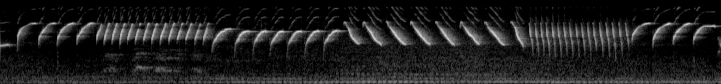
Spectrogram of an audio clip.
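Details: Belgian canary song for training: continuous loud rhythmic phrases of swept whistles and rolling trills, each note type repeated in quick series several times a second.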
